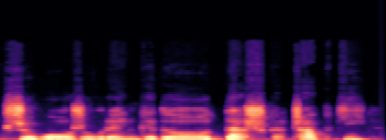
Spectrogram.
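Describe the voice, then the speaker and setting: Slow, dark, husky woman narrator. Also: sits low, lively intonation, muffled recording. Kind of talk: scripted radio play narration.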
